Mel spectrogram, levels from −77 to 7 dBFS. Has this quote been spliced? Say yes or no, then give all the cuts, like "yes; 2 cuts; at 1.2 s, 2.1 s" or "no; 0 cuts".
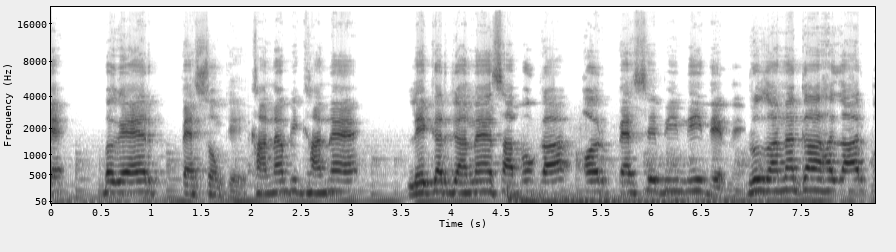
yes; 2 cuts; at 1.9 s, 6.8 s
